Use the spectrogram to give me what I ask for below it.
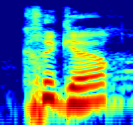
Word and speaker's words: Kruger: C'est Rosa Kruger. Alors Kruger, dites-le maintenant, comment est-ce qu'on le prononce réellement? C'est très bien, mais c'est Kruger.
